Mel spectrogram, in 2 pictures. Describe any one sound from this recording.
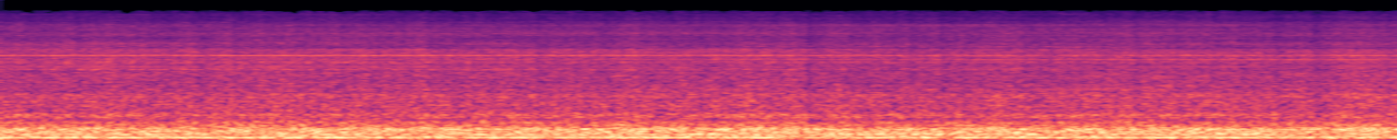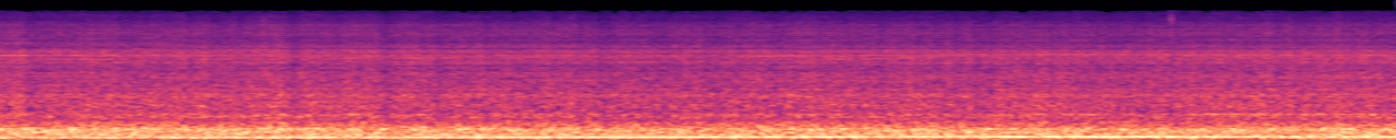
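A jet engine hums and roars steadily inside an aircraft cabin.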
